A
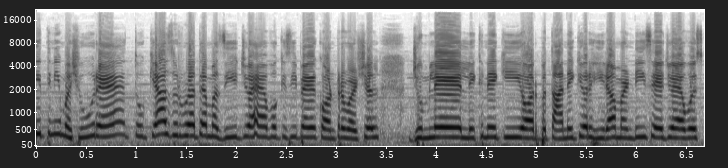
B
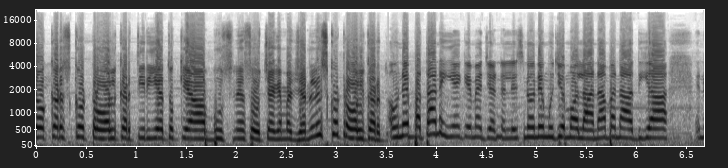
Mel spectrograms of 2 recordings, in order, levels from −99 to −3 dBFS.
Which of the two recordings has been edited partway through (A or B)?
B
